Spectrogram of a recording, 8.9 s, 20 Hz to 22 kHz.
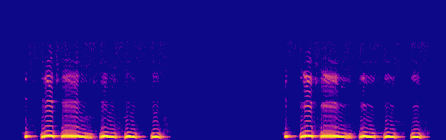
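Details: Zebra dove, the three-note (kuk 3) type, cooing in two bursts of about six notes each, each lasting about three seconds, with a pause of about two seconds between them. The notes are low and rolling, with a trilled, purring middle part.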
